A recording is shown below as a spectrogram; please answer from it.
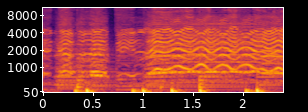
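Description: Gospel praise team of several voices singing into microphones, holding a long note with wide vibrato from about a second in, over a steady low beat.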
